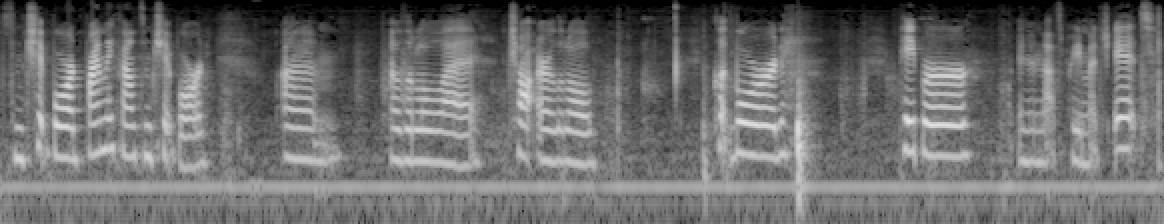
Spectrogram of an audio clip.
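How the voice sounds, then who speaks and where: Slow, sick-sounding woman touring her craft room. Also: fairly high pitch, pushed and bright, a little hiss or hum. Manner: meandering, self-correcting, many ums. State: sick, voice a little off. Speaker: crafting vlogger. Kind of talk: casual show-and-tell tour. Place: home craft room, kids nearby. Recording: dull lo-fi home video.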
